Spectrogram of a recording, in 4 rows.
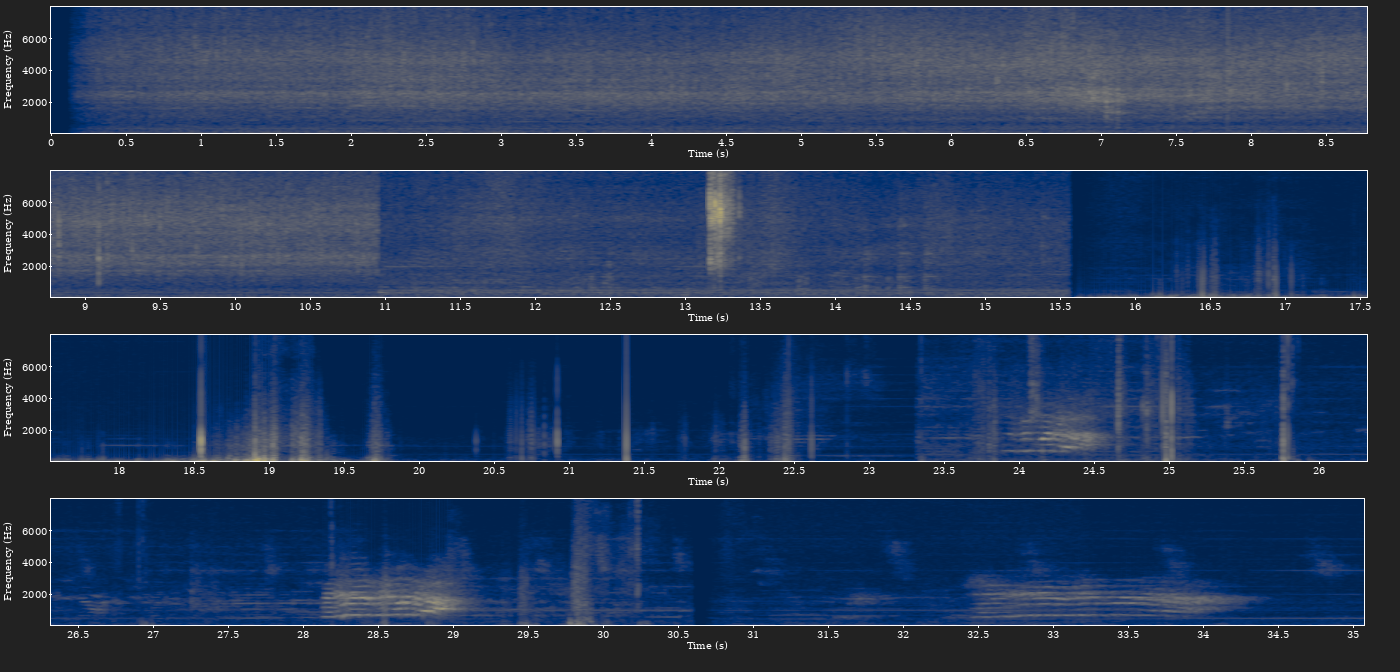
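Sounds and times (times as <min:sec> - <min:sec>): food sizzling in hot oil: 0:00.1 - 0:12.2.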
